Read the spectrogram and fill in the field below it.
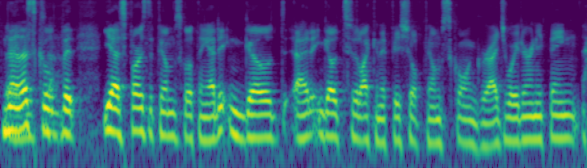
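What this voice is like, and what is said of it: Hillbilly Southern US accent. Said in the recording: “My hillbilly accent”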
